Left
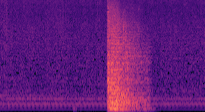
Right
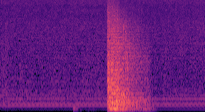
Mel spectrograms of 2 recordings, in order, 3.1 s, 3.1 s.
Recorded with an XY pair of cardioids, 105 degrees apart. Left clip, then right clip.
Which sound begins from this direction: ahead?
A gunshot, at 1.6 s.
